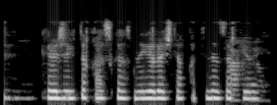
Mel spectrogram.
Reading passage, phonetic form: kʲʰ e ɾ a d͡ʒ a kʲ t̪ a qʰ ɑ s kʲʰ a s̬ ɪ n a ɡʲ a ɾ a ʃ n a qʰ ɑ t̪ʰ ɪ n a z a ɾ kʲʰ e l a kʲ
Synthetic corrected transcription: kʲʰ e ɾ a d͡ʒ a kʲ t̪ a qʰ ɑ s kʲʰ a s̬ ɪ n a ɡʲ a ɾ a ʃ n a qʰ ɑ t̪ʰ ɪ n a z a ɾ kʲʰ e ɾ a kʲ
